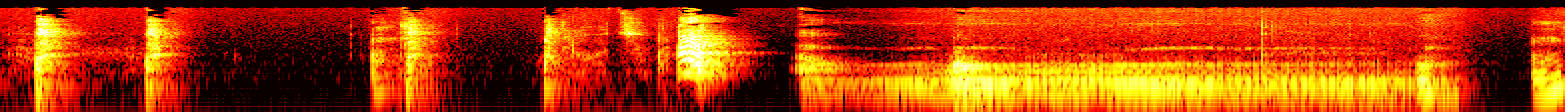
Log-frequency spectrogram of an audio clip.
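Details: Wire fox terrier barking in short, sharp bursts, about six scattered over four seconds, then a long, sustained rumbling growl lasting roughly three seconds, with a person speaking Romanian around it.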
